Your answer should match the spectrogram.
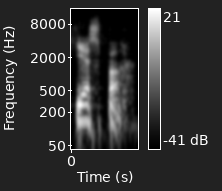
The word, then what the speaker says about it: Jesper: Well, in Danish it is Jesper.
